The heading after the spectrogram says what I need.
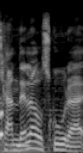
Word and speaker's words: Candela Obscura: Candela Obscura is exactly the way that you pronounce that, and it's dark candle.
